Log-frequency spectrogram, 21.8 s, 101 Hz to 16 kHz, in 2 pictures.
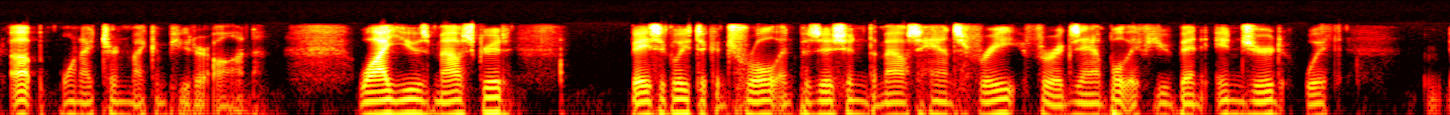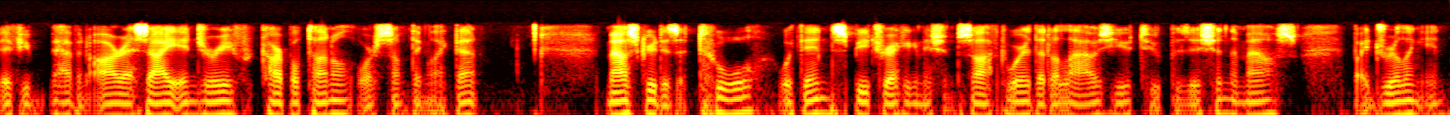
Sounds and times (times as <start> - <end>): Speech: 0.0 - 2.0, 2.7 - 3.9, 4.8 - 10.1, 10.8 - 14.5, 15.4 - 21.7.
